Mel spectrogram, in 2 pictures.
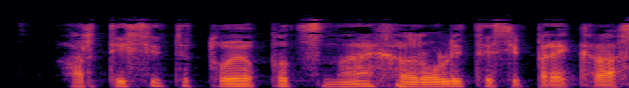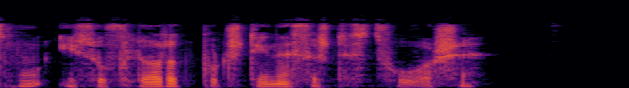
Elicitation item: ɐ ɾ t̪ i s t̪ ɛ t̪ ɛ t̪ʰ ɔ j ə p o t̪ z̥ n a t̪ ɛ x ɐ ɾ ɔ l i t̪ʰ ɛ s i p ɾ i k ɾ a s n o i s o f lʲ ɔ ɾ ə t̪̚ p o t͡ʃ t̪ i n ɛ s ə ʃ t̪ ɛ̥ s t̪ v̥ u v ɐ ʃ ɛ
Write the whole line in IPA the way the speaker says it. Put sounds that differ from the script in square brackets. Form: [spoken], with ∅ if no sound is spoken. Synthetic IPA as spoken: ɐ ɾ t̪ i s t̪ [i] t̪ ɛ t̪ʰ ɔ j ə p [ɤ] t̪ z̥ n a [∅] ɛ x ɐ ɾ ɔ l i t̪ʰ ɛ s i p ɾ [ɛ] k ɾ a s n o i s o f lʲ ɔ ɾ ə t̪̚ p o t͡ʃ t̪ i n ɛ s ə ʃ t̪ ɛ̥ s t̪ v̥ u v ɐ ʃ ɛ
